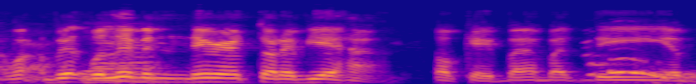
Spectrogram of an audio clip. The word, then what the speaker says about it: Torrevieja: Okay, but I the think, British people would say Torrevieja. I don't know why. Vieja. The Yeah, J, I don't know. I don't know. They yeah, pronounce the J as K, yeah, or something like that.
